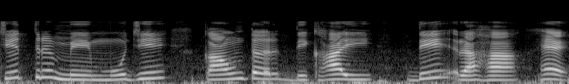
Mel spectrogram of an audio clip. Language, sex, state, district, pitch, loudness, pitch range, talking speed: Hindi, female, Madhya Pradesh, Katni, 230 Hz, -18 LUFS, 210-275 Hz, 85 wpm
